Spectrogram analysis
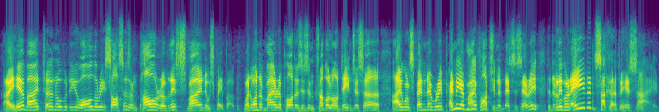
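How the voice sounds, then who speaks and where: An actor playing a pompous, earnest, wealthy newspaper publisher with grandiose oratory in 1940s radio style. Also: male voice, high-pitched, lively intonation, fairly quick, gravelly, few pauses, pushed and bright, heavily acted. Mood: resolute. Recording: muffled old radio broadcast.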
